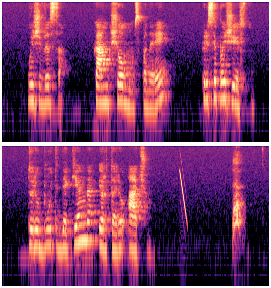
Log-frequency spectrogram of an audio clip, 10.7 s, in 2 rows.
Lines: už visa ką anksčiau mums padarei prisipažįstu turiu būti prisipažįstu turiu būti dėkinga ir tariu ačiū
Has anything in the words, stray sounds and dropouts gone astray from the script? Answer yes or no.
yes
